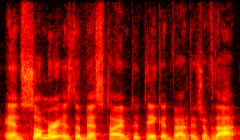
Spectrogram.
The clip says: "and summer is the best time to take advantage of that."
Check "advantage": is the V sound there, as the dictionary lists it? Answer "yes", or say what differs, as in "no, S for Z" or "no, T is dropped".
yes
